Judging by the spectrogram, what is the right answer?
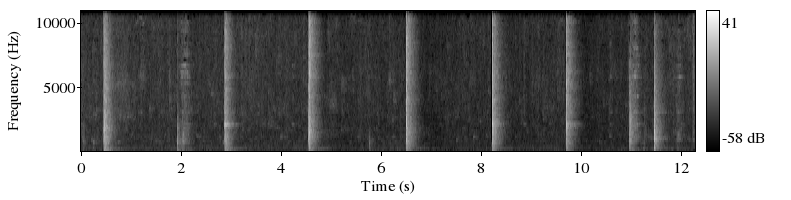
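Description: Cleaver chopping garlic cloves on a plastic cutting board: about ten separate sharp knocks, one every second or two.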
